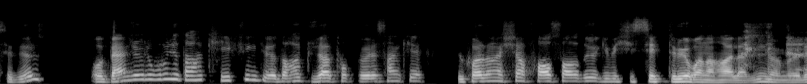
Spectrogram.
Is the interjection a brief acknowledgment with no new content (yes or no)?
yes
